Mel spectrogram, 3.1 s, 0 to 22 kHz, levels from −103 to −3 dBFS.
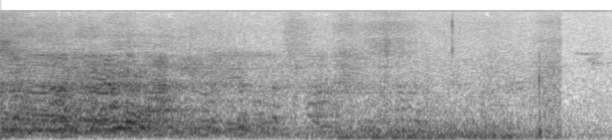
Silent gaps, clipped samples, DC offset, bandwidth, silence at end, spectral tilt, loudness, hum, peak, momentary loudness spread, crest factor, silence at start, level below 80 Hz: none; under 0.1%; under 0.1%; 16 kHz; 0.05 s; -4.5 dB/octave; -32 LUFS; none; -14 dBFS; 15 LU; 18 dB; 0 s; -58 dBFS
